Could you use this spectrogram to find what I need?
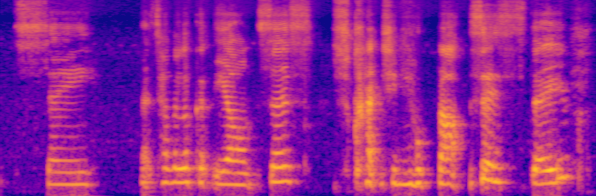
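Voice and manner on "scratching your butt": normal talking voice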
